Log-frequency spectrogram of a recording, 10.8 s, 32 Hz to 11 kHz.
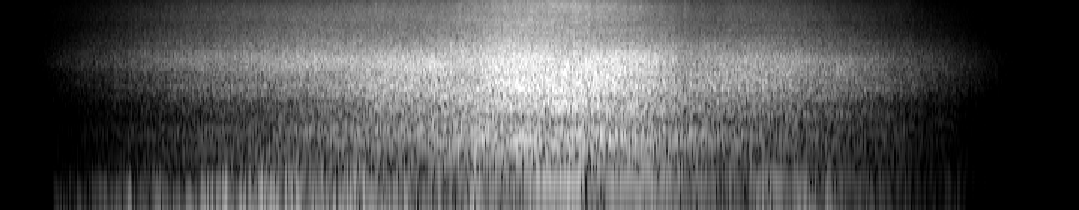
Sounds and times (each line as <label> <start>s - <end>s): car coming 1.3s - 9.4s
